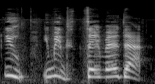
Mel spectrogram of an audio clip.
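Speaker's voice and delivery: a hint of an odd character asking in disbelief; Cauliflower voice. Original character Cauliflower questioning someone, lightly voiced disbelief. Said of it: "I can do my original character, Cauliflower".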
